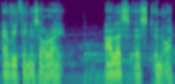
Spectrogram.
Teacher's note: in German sometimes there's a mini pause before each individual word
